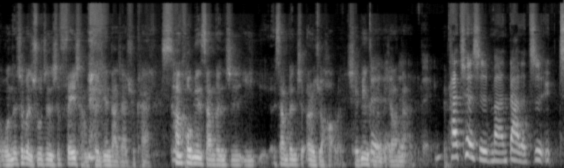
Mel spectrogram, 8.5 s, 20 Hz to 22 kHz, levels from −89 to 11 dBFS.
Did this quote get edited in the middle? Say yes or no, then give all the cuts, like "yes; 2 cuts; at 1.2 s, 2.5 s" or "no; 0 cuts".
yes; 1 cut; at 6.7 s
